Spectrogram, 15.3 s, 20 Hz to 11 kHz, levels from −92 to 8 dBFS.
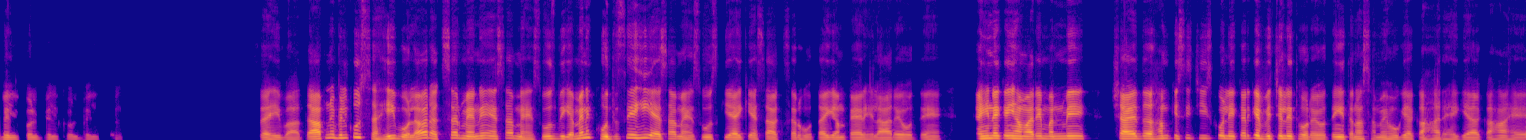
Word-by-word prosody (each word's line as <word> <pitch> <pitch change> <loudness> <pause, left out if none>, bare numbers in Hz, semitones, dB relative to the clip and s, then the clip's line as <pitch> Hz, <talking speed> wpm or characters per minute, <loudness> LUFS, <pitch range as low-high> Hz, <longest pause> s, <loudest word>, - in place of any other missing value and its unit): बिल्कुल, 125 -3 -8
बिल्कुल, 110 -1 -17
बिल्कुल। 105 0 -24 1.4
सही 130 -1 -2
बात 115 +3 -9
है। 160 - +5
आपने 235 +9 +5
बिल्कुल 230 +5 +1
सही 160 - 0
बोला 145 -5 +2
और 225 - +5
अक्सर 215 +5 -2
मैंने 175 +4 +3
ऐसा 205 +4 -3
महसूस 155 +3 -3
भी 170 - -2
किया। 155 -1 +1
मैंने 215 +6 +3
खुद 165 -8 +2
से 235 - +1
ही 225 +1 +1
ऐसा 170 0 +1
महसूस 140 -2 -6
किया 140 -1 -1
है 140 - 0
कि 145 - -9
ऐसा 145 +2 -5
अक्सर 140 +2 -7
होता 120 +2 -11
है 135 - -1
कि 135 - -2
हम 135 - -5
पैर 125 0 -3
हिला 120 0 -5
रहे 120 0 -5
होते 115 0 -9
हैं। 120 0 -9 0.4
कहीं 185 +2 +6
न 200 - +8
कहीं, 195 -1 +5
हमारे 175 +1 +4
मन 175 -1 -1
में 190 -1 +4 0.3
शायद 180 0 +6
हम 185 +2 +1
किसी 190 +2 -9
चीज़ 190 0 -13
को 200 - -3
लेकर 185 +2 -1
के 205 - +7
विचलित 180 -1 +2
हो 150 - 0
रहे 145 0 -5
होते 145 +2 -6
हैं, 155 - +5
इतना 145 +1 -4
समय 140 -1 -10
हो 135 -2 -6
गया, 135 0 -4
कहाँ 130 0 -7
रह 125 -1 -12
गया, 125 0 -5
कहाँ 130 +1 -8
है, 125 -1 -10
150 Hz, 250 wpm, -22 LUFS, 130-185 Hz, 1.4 s, न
